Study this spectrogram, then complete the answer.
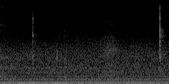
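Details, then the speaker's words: Bendix-style cable drum brake, braking in reverse: two crisp light clicks as the self-adjuster lever moves and turns the star wheel when shoes travel too far; normal operation. "the brakes and we adjust so when that shoes start to move too far the lever moves and we'll turn that star wheel"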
